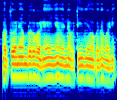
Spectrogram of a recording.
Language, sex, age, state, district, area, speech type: Malayalam, male, 60+, Kerala, Kasaragod, rural, spontaneous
